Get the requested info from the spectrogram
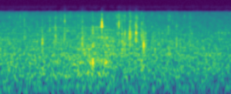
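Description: Near silence: faint room hiss, with a few faint ticks about a second in.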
